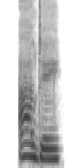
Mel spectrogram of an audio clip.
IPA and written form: aldiː (Aldi)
